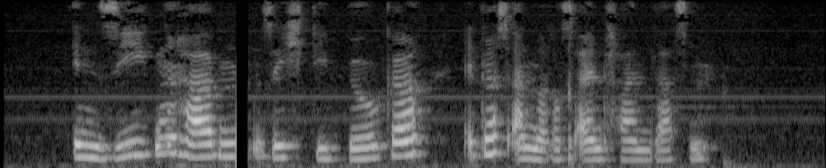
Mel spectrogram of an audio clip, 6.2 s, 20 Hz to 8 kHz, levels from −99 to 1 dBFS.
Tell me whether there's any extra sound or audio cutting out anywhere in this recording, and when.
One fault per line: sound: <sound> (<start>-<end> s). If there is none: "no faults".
sound: dropout (1.8-1.9 s)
